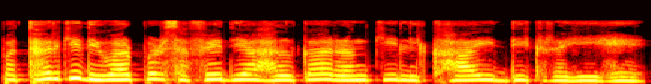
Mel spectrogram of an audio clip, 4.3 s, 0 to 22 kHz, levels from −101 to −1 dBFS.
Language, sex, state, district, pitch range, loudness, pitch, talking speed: Hindi, female, Arunachal Pradesh, Lower Dibang Valley, 210-240 Hz, -15 LUFS, 220 Hz, 180 wpm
